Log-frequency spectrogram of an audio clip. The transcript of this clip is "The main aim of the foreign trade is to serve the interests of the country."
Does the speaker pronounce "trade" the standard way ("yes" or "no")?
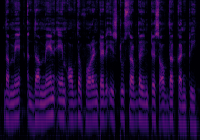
no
